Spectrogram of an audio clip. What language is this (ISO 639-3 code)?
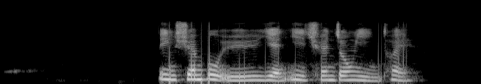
zho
